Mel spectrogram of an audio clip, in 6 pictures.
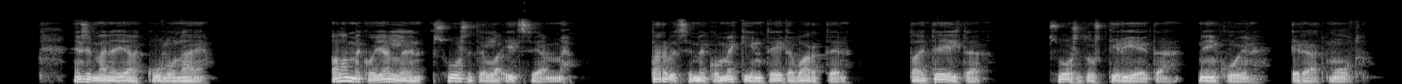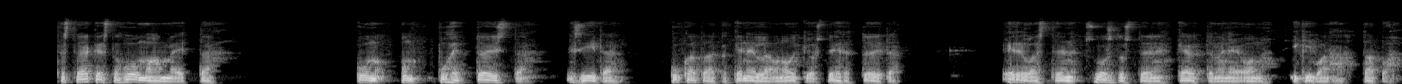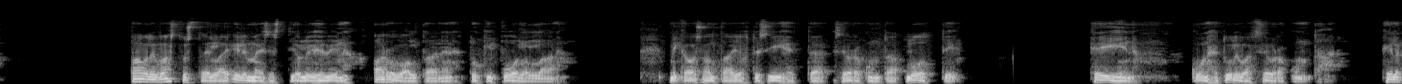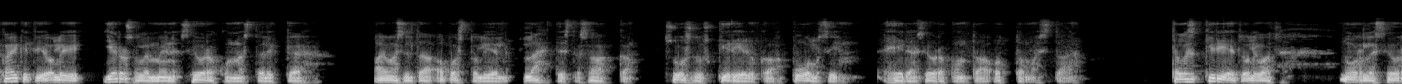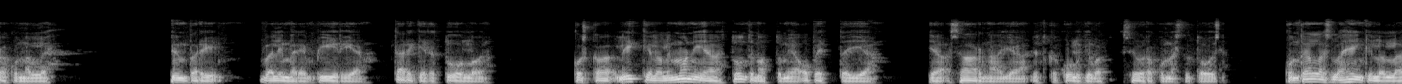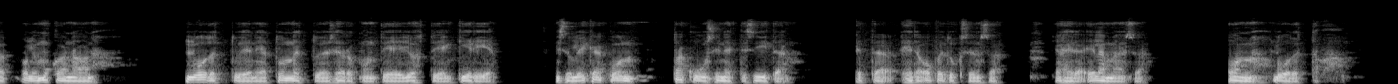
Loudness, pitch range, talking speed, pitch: -16 LUFS, 75-95 Hz, 90 wpm, 85 Hz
